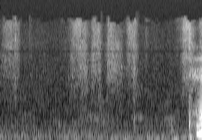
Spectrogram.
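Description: Near silence with faint, soft rubbing of yarn as a crochet hook works single crochets. A woman's voice begins right at the end.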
